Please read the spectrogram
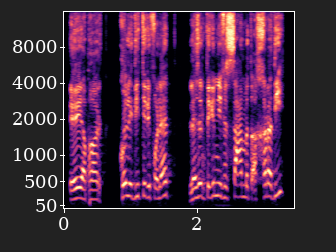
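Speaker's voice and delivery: high, loud exasperated snap; irritated complaint. A narrator's reading. Professor complaining to Park about the late calls, loud. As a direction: vent annoyance at being summoned.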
